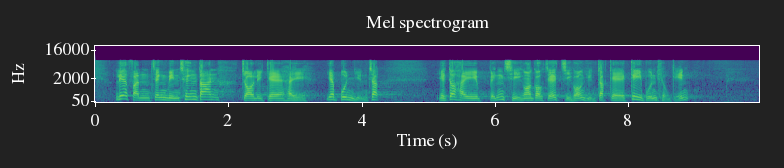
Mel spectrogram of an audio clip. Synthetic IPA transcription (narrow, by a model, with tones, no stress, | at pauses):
liː˥jɐ˥fɐ˨nt͡sɪ˧ŋmiː˨nt͡sʰɪ˥ŋt̪aː˥nt͡ʃɔː˨˧jliː˨t̚kɛː˧ɦɐ˨j | jɐ˥t̚puː˥njy̰ː˨˩nt͡sɐ˥k̚ | jʔɪ˨k̚t̪o˥wɦɐ˨jpɪ˨˥ŋt͡sʰiː˨˩ŋɔː˧jkɔː˧k̚t͡sɛː˨˥t͡siː˨˩kɔː˨˥ŋjyː˨˩nt͡sɐ˥kːɛː˧ke˥jpuː˨˥nt̪ʰiː˨˩wkiː˨˥n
